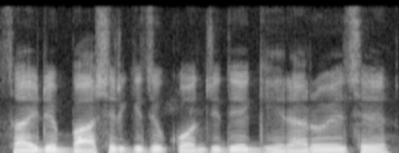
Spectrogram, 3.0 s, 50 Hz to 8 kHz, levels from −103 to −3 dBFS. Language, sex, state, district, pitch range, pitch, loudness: Bengali, male, West Bengal, Cooch Behar, 110-125 Hz, 120 Hz, -18 LUFS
